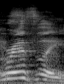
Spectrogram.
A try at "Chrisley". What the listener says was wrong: It's not the Grizzlies. It's not a G. thought when they said it, it's Chris Lee.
